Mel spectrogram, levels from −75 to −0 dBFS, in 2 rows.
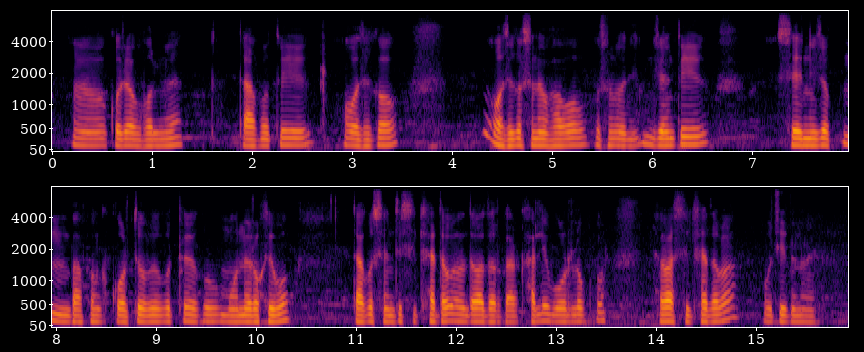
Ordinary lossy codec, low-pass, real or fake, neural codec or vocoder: none; 7.2 kHz; fake; codec, 16 kHz, 6 kbps, DAC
